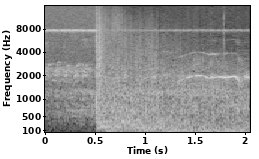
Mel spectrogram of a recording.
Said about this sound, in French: Une minute après, l'explosion retentit.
